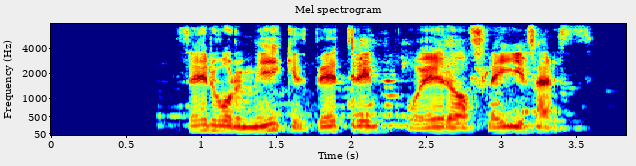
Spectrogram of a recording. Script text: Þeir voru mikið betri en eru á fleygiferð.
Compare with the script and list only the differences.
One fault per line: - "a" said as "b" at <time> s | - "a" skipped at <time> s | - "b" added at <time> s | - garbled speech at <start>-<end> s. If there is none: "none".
- "en" said as "og" at 2.3 s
